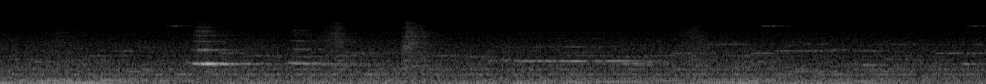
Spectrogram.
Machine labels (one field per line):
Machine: fan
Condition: normal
